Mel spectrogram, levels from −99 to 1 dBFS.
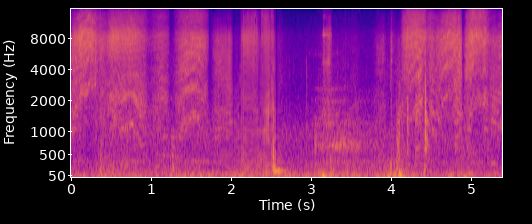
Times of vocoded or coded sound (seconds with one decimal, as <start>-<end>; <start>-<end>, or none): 1.9-2.6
